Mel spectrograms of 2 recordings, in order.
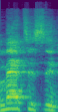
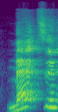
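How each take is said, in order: First: The name is said in a longer, fuller form. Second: The name is said in a short, clipped form. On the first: The speaker calls it wrong. "It's not that long" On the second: The speaker calls it right. "It's just Matson"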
